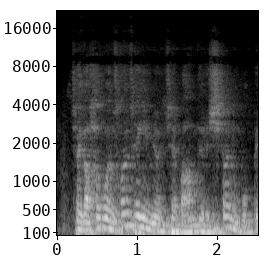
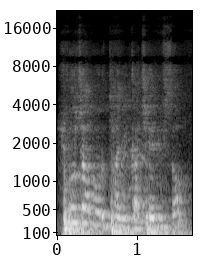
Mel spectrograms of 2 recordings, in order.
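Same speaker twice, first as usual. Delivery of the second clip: higher, louder mocking taunt with a rising end; sick father taunting his son, loud and sarcastic; 7 semitones higher, 6 dB louder than usual. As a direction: throw the jab again, pitched up and rising. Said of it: "이러더라고요".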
